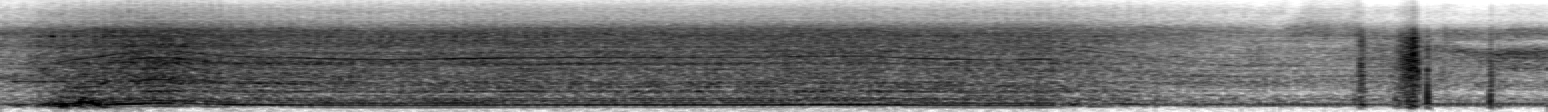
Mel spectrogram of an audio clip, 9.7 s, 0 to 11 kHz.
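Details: Pontiac Bonneville 3800 V6 that misfired, got coolant on the plugs and seemed to have a blown head gasket (P0171); after the upper/lower intake repair, coolant flush and oil change it idles steadily and smoothly, with no stumble or miss.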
